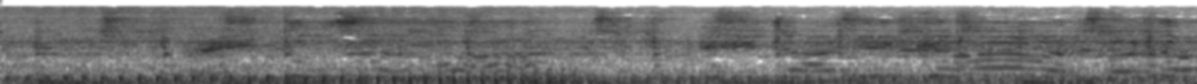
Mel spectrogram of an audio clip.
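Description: Motorcycle engine running close by, a fast pulsing sound strongest in the first two seconds, over music with a singing voice.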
